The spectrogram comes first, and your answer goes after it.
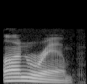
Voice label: "on-ramp", English

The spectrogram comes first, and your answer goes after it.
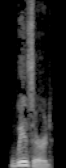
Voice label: "wizard", voice, english

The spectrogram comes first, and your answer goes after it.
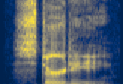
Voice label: "sturdy", spelling

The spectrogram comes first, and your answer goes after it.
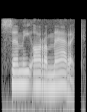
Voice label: "semiautomatic", English

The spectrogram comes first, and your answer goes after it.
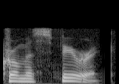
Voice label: "chromospheric", English

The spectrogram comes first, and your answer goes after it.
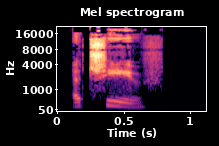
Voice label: "achieve", English voice

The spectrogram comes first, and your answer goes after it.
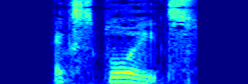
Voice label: "exploit", voice

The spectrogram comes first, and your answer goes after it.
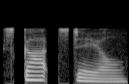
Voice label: "Scottsdale", English

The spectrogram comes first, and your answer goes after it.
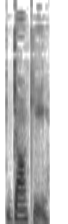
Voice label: "donkey", spelling

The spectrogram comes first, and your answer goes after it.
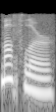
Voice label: "muffler", English

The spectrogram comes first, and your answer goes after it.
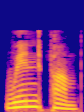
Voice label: "windpump", English

